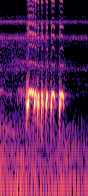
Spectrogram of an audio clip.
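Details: Zebra dove of a local strain, loud and full-voiced, delivering one rapid phrase of about seven rolling, pulsed coo notes lasting under a second, with a low background hum.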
